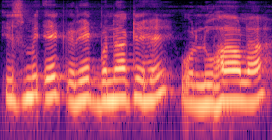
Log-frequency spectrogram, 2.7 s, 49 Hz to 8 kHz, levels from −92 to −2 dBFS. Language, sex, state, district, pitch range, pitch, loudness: Hindi, male, Arunachal Pradesh, Longding, 205-230 Hz, 220 Hz, -15 LUFS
